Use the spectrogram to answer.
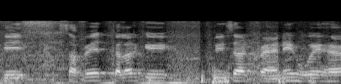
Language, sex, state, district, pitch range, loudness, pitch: Hindi, male, Haryana, Charkhi Dadri, 150-225 Hz, -15 LUFS, 155 Hz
